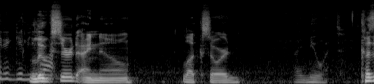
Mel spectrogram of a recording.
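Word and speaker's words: Luxord: yeah there he is I always pronounce I would pronounce it luck sword because it makes a lot of sense but they pronounce it Luke sirden none of your concerned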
